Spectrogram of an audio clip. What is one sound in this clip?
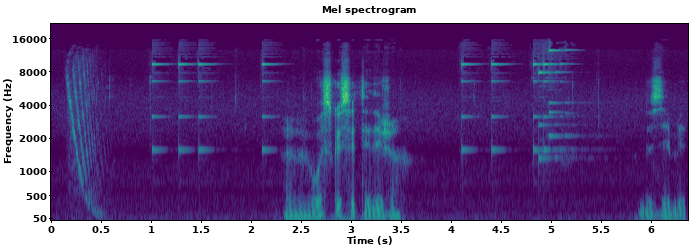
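Short electronic beeps chime as a menu selection moves.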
